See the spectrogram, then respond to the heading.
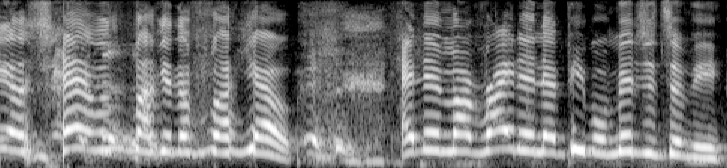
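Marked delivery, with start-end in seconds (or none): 0.0-2.0 slowed, cracking up mid-line; words squeezed out through laughter; laughing so hard it almost cries. Real, not acted. Laughing at the memory.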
